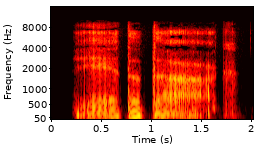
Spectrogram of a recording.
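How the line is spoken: Pleased hiss. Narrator (Russian): довольно прошипела Химера

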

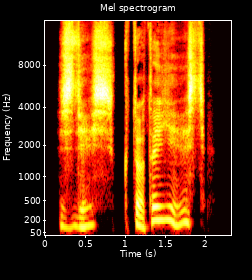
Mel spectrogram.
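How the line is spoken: Whispered. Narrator (Russian): прошептала она

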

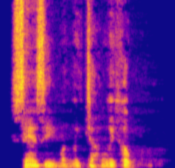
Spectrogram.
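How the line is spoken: Muttering. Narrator (Vietnamese): người đón xe bên đường lẩm bẩm

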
